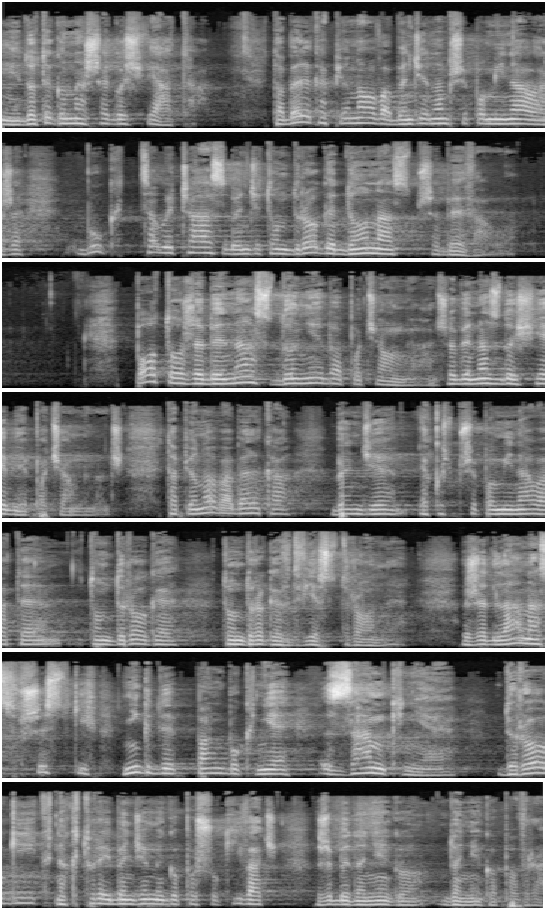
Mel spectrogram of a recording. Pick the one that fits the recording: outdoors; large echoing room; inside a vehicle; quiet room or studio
large echoing room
